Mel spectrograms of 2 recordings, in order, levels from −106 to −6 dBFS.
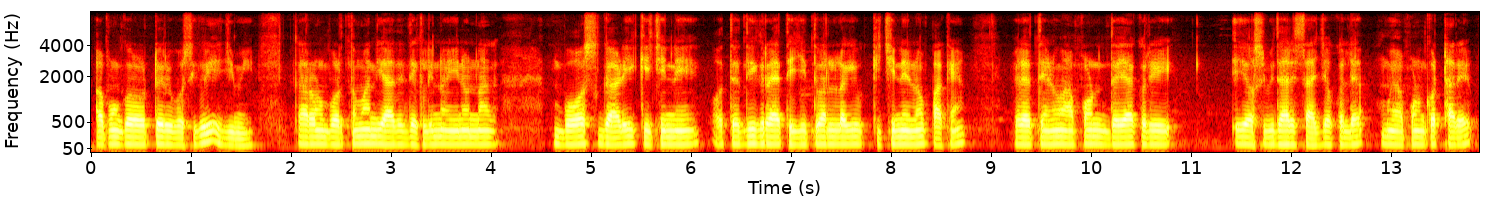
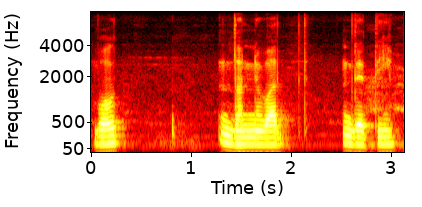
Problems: constant background noise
